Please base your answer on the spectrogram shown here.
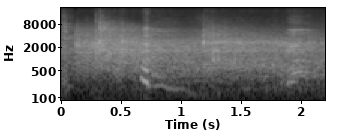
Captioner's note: Caufield laughs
